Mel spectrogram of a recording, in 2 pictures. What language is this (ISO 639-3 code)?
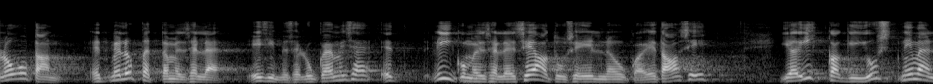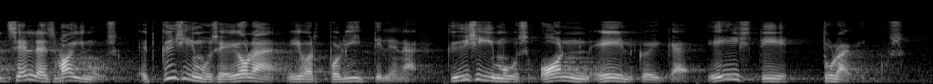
est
